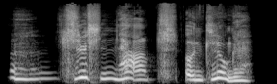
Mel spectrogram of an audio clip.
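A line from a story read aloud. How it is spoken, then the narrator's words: Doctor groaning. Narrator (German): stöhnte der Doktor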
